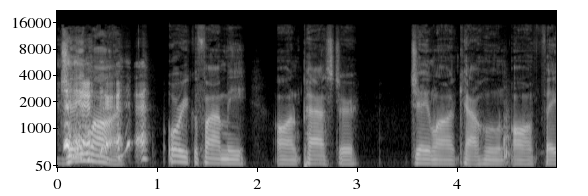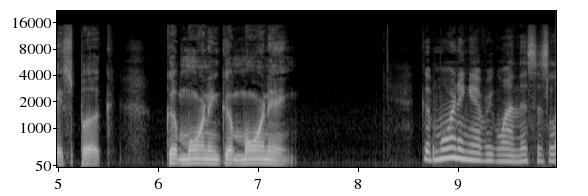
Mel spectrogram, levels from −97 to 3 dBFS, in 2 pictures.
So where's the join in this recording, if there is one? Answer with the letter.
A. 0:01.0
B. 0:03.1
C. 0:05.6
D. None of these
A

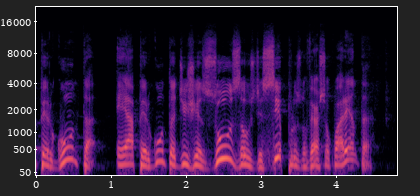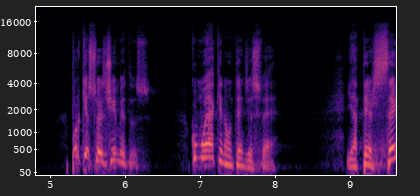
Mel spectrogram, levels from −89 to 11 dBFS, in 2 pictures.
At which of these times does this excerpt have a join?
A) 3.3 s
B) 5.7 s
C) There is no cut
B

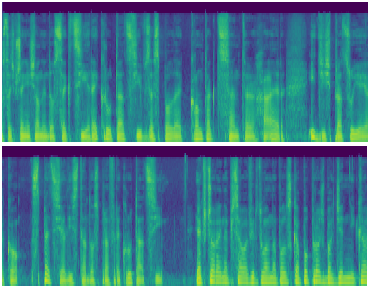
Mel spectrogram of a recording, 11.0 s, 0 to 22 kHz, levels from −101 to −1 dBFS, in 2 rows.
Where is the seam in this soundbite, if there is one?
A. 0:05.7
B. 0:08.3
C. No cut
B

